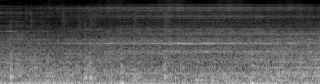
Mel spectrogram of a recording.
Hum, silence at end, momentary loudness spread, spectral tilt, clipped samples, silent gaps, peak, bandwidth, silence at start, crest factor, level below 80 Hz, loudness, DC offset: none; 0 s; 3 LU; -5 dB/octave; under 0.1%; none; -4 dBFS; over 20 kHz; 0 s; 14 dB; -26 dBFS; -21 LUFS; under 0.1%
